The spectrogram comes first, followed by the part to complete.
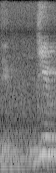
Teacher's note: Tengah lidah bertemu dengan langit langit-langit jim jim ini biar enggak kedengaran becek tempelin kuat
